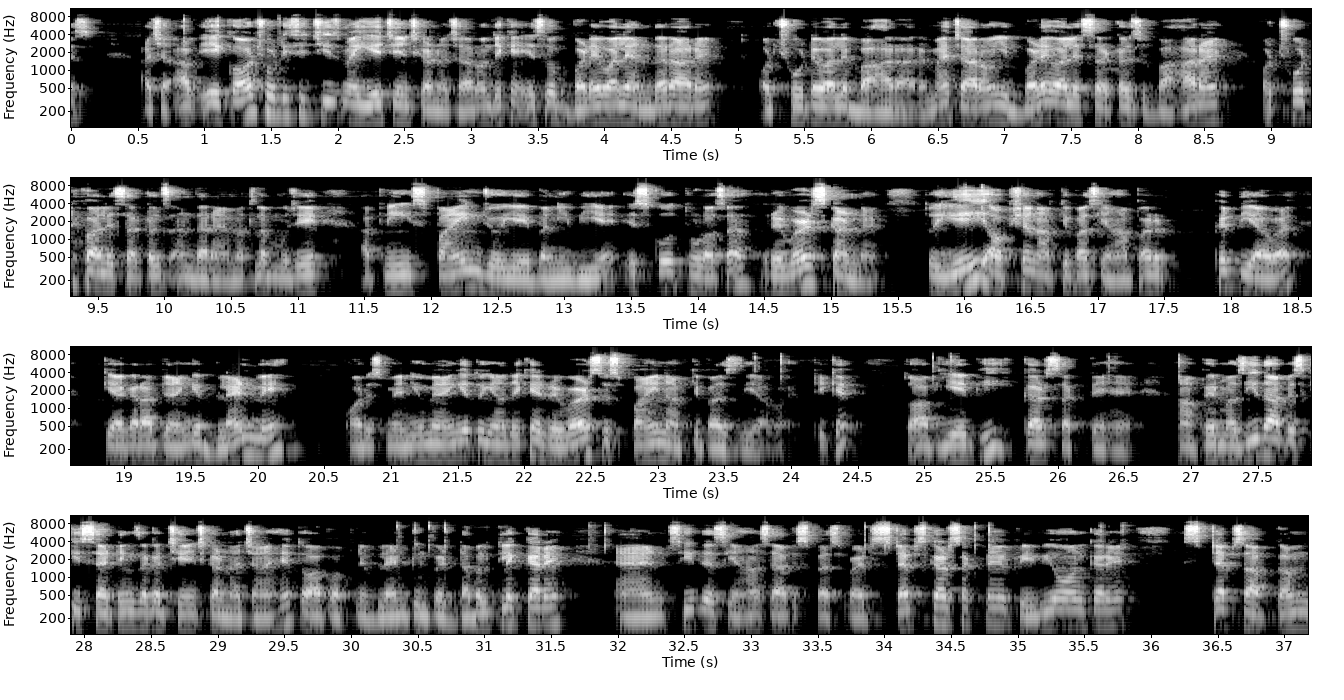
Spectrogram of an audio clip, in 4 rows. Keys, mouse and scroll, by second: 15.9 click, 23.6-29.4 drag, 30.3 click, 36.2-37.1 scroll down 1.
